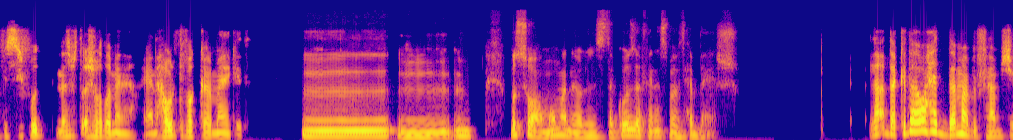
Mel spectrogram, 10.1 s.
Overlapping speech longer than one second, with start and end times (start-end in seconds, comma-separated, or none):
none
